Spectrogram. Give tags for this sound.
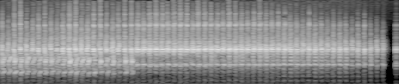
noise; short

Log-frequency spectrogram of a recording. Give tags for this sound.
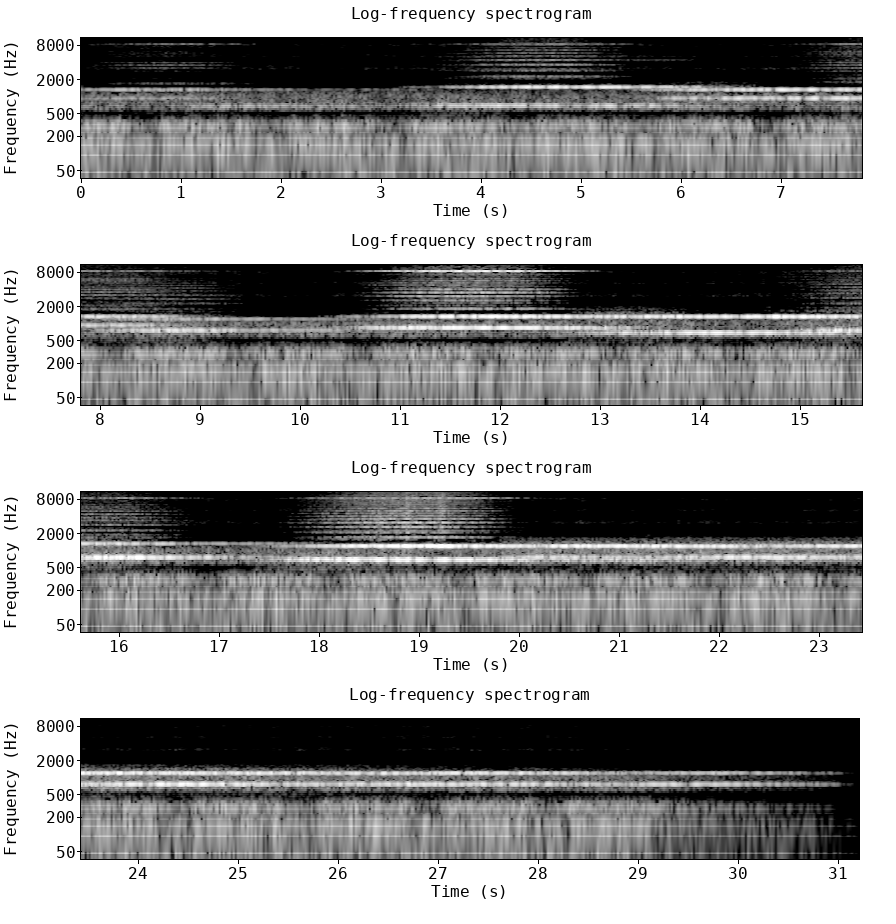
Cellar; Nightmare; Ambiance; Entrance; Sound; Free; Atmosphere; Maker; Halloween; Horror; Scary; Engine; Light; Evil; No; Drone; Creature; Ghost; Hall; Ambient; Spooky; Ambience; Creepy; Dark; Shadow

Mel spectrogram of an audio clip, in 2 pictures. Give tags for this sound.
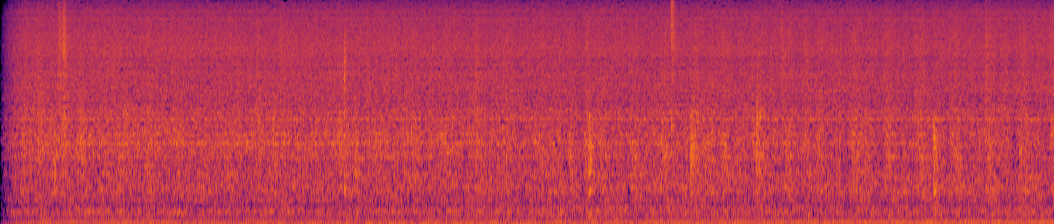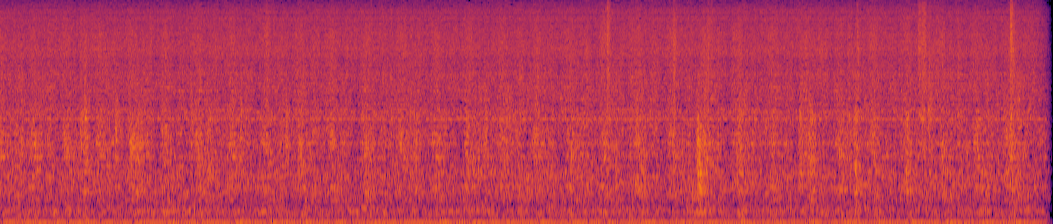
washing; machine; laundry

